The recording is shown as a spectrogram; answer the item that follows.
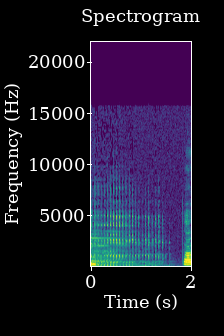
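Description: A rapidly pulsing electronic tone with several overtones, fading out over about a second and a half. A voice begins near the end.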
